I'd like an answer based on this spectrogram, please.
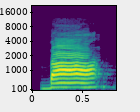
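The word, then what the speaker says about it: ب: বা। দুই ঠোঁটের ভিজা অংশ থেকে এ অক্ষরটা উচ্চারণ হবে। এক আলিফ টান হবে।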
